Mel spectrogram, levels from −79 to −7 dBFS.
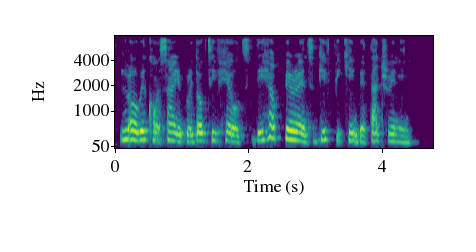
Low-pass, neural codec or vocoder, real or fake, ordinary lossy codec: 7.2 kHz; codec, 16 kHz, 16 kbps, FunCodec, trained on LibriTTS, 50 frames a second; fake; none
